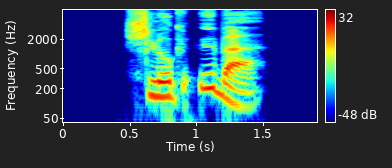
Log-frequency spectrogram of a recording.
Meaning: first/third-person singular preterite of überschlagen
- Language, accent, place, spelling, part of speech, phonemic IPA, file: German, Germany, Berlin, schlug über, verb, /ˌʃluːk ˈyːbɐ/, De-schlug über.ogg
